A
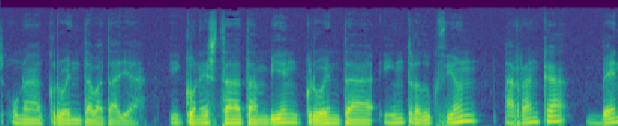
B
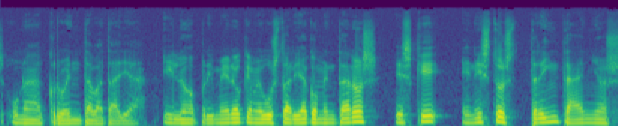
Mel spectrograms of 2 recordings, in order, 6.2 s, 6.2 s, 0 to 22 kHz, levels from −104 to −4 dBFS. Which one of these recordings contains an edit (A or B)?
B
